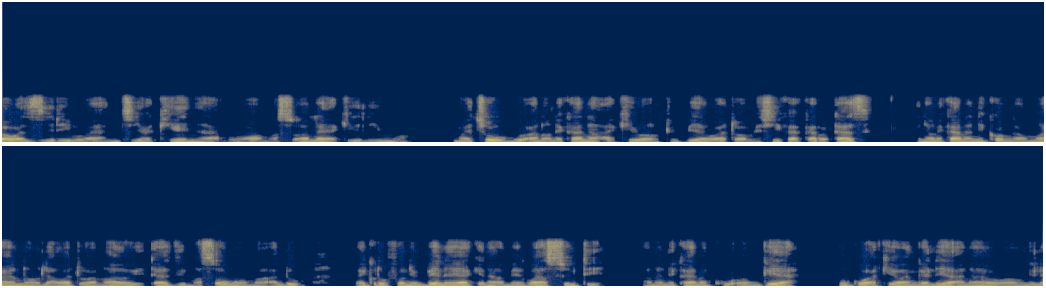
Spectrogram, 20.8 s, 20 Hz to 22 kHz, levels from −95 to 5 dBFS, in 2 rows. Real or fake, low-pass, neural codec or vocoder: fake; 7.2 kHz; codec, 16 kHz, 4.8 kbps, FACodec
